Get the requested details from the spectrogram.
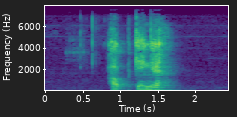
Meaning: nominative/accusative/genitive plural of Abgang
- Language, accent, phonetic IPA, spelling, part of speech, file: German, Austria, [ˈapˌɡɛŋə], Abgänge, noun, De-at-Abgänge.ogg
